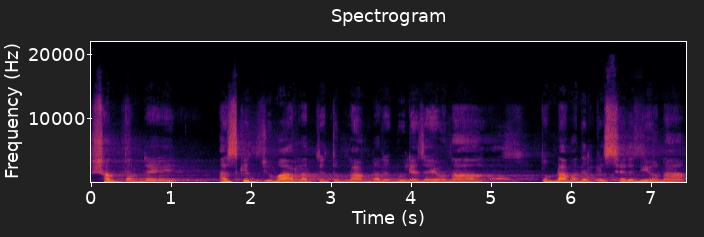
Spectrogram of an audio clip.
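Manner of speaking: weeping, tearful, pleading lament.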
